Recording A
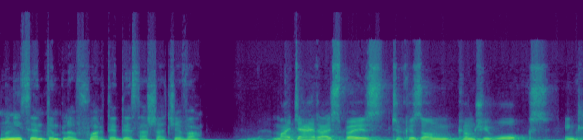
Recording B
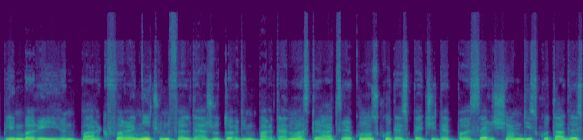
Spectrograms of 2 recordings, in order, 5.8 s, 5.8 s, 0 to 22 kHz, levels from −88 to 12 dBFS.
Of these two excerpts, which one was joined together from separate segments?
B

